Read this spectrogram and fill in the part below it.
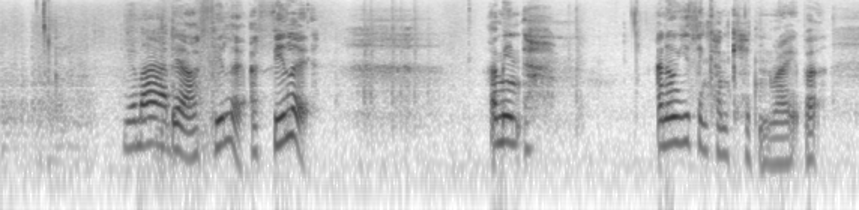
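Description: A second woman answers in a wry, conversational voice nearby.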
